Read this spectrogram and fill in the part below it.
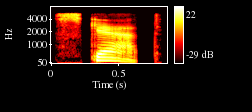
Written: scat

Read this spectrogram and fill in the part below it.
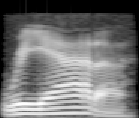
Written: riata

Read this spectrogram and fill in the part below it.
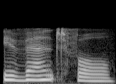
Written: eventful

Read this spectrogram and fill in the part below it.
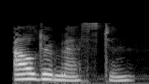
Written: aldermaston

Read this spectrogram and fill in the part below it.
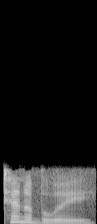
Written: tenably

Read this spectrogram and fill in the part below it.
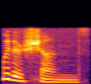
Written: withershins

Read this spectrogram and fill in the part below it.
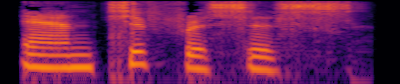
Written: antiphrastically

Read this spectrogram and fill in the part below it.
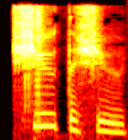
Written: chute the chute

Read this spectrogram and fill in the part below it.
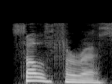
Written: sulphurous

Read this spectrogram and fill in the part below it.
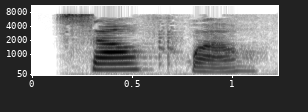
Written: Southwell

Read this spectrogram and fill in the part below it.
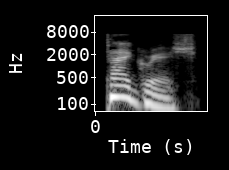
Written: tigrish

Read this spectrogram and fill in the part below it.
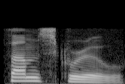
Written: thumbscrew

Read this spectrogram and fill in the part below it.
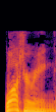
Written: watering

